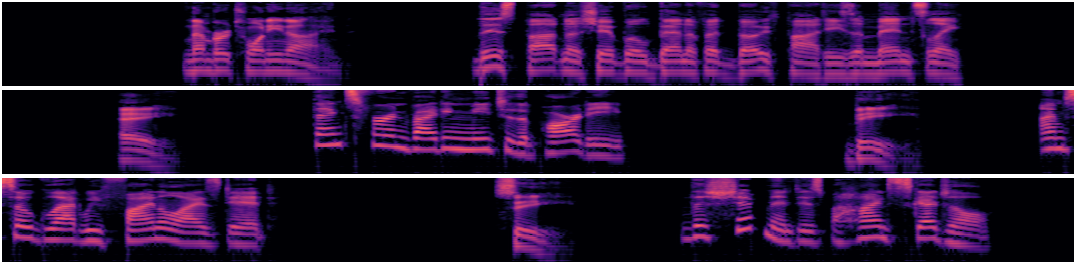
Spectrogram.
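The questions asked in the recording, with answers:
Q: This partnership will benefit both parties immensely.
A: B: I'm so glad we finalized it.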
